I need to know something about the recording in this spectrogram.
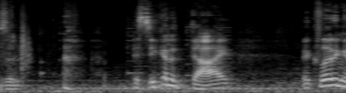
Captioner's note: chuckles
